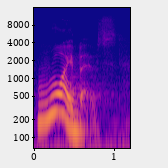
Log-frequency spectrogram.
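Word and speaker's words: Rooibos: the third one I'm going to mention is Robos so Robos from South Africa is an African word we commonly mispronounce it and call rubos but it's like royos is a shrub that is renowned for lowering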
